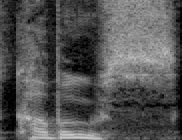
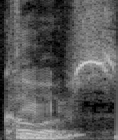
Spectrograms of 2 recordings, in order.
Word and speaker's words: Cobos: name make it worse i was caboose instead of co-ops damn so yeah they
